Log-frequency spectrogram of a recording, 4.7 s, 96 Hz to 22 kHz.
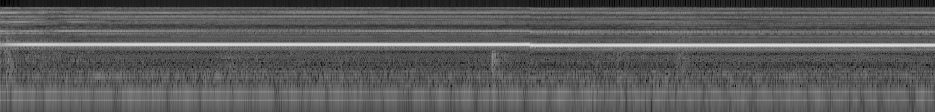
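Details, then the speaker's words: Old 1500 W spindle on 6040 CNC with China controller, noisy since new; steady piercing loud high whine, owner suspects bad bearings and replaces it with a 2200 W spindle and VFD. "that sounds horrible so I feel there's bad bearings in here so I'm going to ditch the whole system the 1500 watt spindle and the China controller"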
